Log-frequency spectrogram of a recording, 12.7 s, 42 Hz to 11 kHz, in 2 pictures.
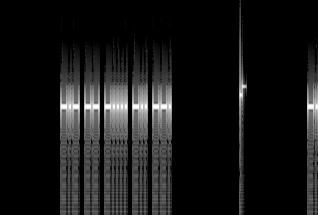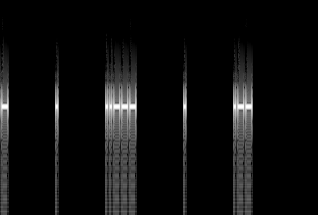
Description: Morse code, heard as a keyed tone, about 30 wpm, spaced as for 13 wpm, 700 Hz. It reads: KM6DG KE2EW
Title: USA Call Signs - 5 Characters - 8x Character Spacing - 30wpm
